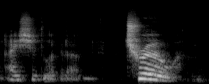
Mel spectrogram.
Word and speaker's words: Trve: True. Pronounced true.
